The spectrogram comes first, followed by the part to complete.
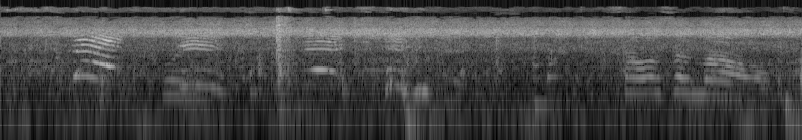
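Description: Swimmers splashing in calm sea water close to a boat, with a steady wash of water and several short, high shouts of children scattered through it.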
